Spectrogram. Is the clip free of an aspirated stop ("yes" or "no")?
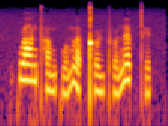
no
